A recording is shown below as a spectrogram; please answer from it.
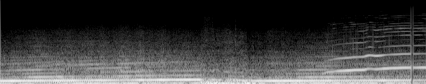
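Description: A car accelerating hard during a pull, its engine note holding steady then rising sharply in pitch as it winds up, loud and close with no talk over it.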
